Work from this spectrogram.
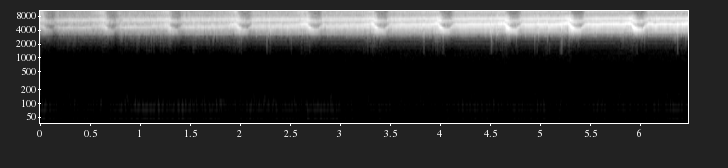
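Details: Cicada recorded up close on 22 August 2016: a loud, continuous high hissing buzz that swells in steady pulses about every two-thirds of a second, with a faint low hum underneath.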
